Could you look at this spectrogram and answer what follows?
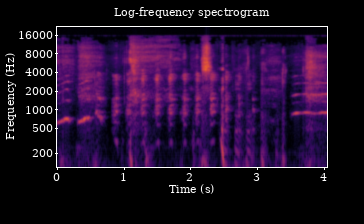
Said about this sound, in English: OMG, a chicken.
